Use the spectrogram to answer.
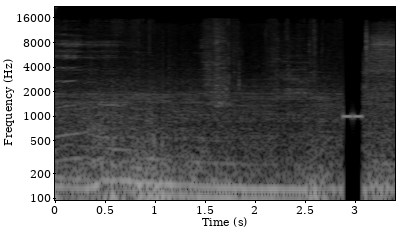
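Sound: car driving on road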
